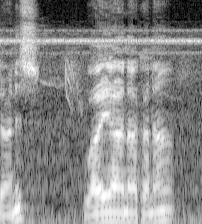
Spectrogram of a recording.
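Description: Crickets trill steadily in a single high tone under a man's voice. The voice holds one drawn-out syllable about a second in.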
